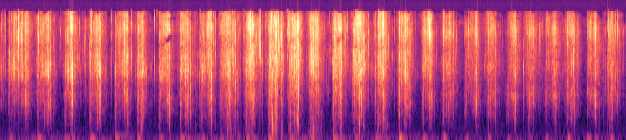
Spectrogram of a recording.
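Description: A small ball of clear plastic bubble wrap with air-filled bubbles is squeezed and crumpled by fingertips in cupped hands. A steady, rapid run of sharp, bright crinkles and soft crackles follows, with short, dry snaps and almost no ring.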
